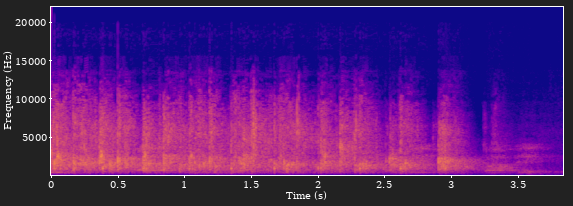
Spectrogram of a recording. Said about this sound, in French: Est-ce qu'on peut applaudir Madame Cathy, s'il vous plaît?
